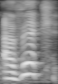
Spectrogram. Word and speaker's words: avec: Now the word avec and bec, that C is pronounced.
